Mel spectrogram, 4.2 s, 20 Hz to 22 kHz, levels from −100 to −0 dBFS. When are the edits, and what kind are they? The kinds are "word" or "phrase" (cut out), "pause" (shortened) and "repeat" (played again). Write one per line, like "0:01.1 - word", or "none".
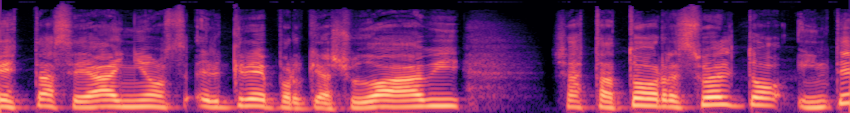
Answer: none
